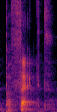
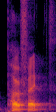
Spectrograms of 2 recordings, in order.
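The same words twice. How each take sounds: First: "perfect" stressed as per-FECT; weak PER, strong FECT in "perfect"; "perfect" as a verb, weight on the second syllable. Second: "perfect" stressed as PER-fect; "perfect" as an adjective, strong first syllable. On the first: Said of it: "Perfect is the verb". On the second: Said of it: "it's an adjective". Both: Shown as a demonstration.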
